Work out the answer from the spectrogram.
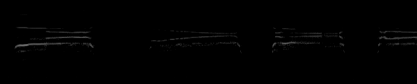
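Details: Four long, piercing whistled calls from an osprey at its nest near Port Lincoln on the morning of 9 October 2020, the second softer and rising gently, spaced under a second apart, with a faint hum behind.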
